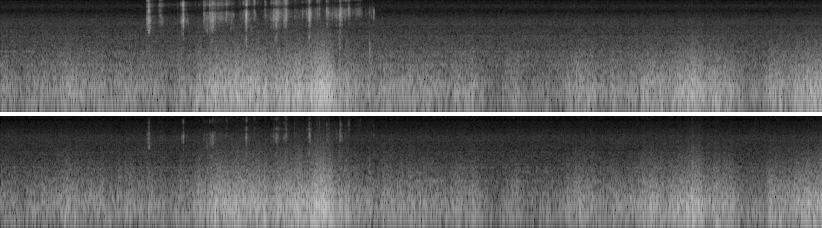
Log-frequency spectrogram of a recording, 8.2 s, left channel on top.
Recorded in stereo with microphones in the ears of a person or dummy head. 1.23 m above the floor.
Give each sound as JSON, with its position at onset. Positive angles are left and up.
{"t": 1.5, "sound": "running footsteps", "side_deg": 60}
